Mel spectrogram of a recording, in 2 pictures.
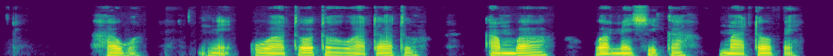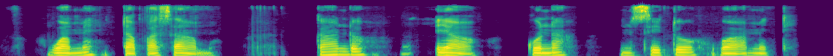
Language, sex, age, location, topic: Swahili, male, 18-24, Nakuru, health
